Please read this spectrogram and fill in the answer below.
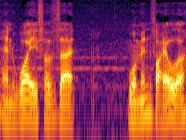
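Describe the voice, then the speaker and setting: A man's voice over music in the background. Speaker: gaming streamer. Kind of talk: live gameplay commentary. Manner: monotone; casual, hesitant fillers.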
